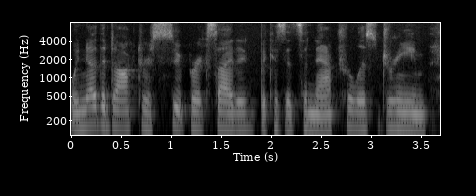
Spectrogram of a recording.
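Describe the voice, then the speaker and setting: A woman's very deep, low voice at a moderate pace. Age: 60s. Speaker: podcast co-host. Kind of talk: casual chat.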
